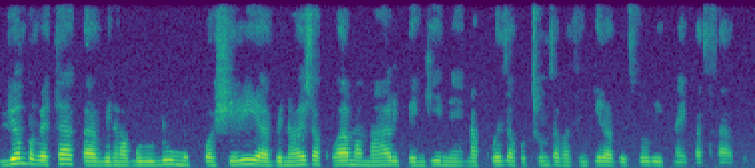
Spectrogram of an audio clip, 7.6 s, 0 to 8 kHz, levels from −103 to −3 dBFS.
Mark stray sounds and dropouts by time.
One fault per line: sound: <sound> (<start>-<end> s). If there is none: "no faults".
no faults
